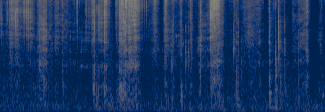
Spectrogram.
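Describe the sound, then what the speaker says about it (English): Paper being torn by hand from an old cardboard box, close and fairly soft: a run of short ripping strokes with two or three longer, louder tears, alone without talk. "Right, just going to tear this down"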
